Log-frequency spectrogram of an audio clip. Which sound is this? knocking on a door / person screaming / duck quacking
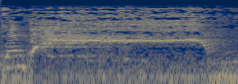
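person screaming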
